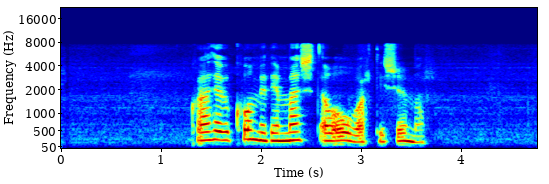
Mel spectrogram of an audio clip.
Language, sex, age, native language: Icelandic, female, 40-49, Icelandic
